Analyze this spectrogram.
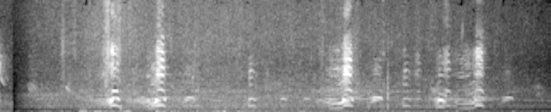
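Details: Canada geese (Branta canadensis), a flock staying year-round at a garden pond in Friesland, give loud, nasal honks, several overlapping in irregular bursts, over a steady low rumble of wind or water.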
